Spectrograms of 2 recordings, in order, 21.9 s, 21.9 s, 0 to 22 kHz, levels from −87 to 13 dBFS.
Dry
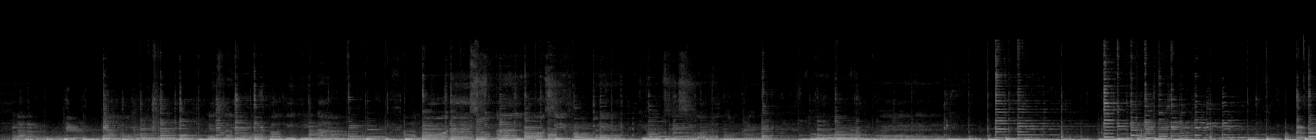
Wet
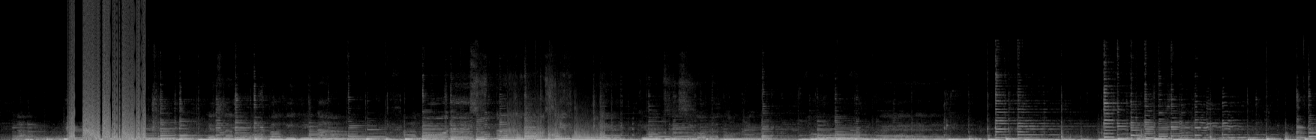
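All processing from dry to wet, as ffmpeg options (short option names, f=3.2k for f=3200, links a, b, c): -filter_complex "[0:a]asettb=1/sr,asplit=3[a][b][c];[a]atrim=end=1.124[d];[b]atrim=start=1.12:end=2.43,asetpts=PTS-STARTPTS,afade=t=in:d=0.004:c=qsin,afade=t=out:st=1.306:d=0.004:c=qsin,lowpass=f=2.4k:w=0.5412,lowpass=f=2.4k:w=1.3066,equalizer=f=110:t=o:w=1.1:g=11,aeval=exprs='(mod(18.8*val(0)+1,2)-1)/18.8':c=same[e];[c]atrim=start=2.426[f];[d][e]acrossfade=d=0.004:c1=hsin:c2=qsin[g];[g][f]acrossfade=d=0.004:c1=qsin:c2=hsin,asettb=1/sr,asplit=3[h][i][j];[h]atrim=end=8.444[k];[i]atrim=start=8.44:end=10.08,asetpts=PTS-STARTPTS,afade=t=in:d=0.004:c=qsin,afade=t=out:st=1.636:d=0.004:c=qsin,acontrast=28,asoftclip=type=hard:threshold=-24dB[l];[j]atrim=start=10.076[m];[k][l]acrossfade=d=0.004:c1=hsin:c2=qsin[n];[n][m]acrossfade=d=0.004:c1=qsin:c2=hsin,highshelf=f=5.2k:g=-10.5,dynaudnorm=f=710:g=3:m=4dB"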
